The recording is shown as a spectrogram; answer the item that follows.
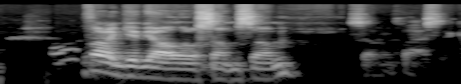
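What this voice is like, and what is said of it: Country Southern US accent. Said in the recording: “he's got a country accent.”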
